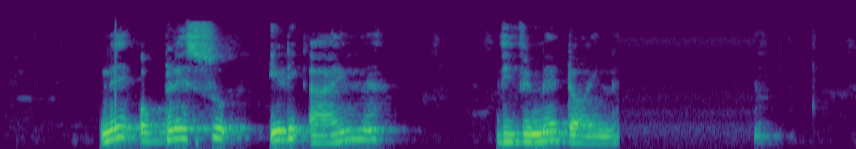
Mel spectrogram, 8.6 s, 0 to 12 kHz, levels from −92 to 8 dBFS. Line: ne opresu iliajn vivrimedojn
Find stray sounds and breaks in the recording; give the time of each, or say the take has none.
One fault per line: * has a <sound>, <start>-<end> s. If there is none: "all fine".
all fine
